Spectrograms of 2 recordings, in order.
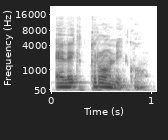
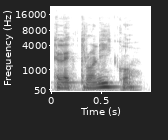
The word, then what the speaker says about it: electrónico: The word for electronic has an accent on the O in the middle of the word, so we say electrónico.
